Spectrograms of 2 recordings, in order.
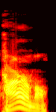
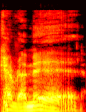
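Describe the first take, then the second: First: It is pronounced in a folksy, casual way. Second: It is pronounced in a fancy, refined way. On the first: The speaker is among casual rural friends. "if I'm hanging around all my redneck friends" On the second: The speaker is trying to sound refined. "If I'm trying to be fancy"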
